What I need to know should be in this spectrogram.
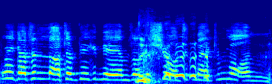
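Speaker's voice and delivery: fake Jamaican accent, very high-pitched. Playing accent roulette, the speaker lands on Jamaican: put-on Jamaican accent. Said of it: "the death category of Jamaican".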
